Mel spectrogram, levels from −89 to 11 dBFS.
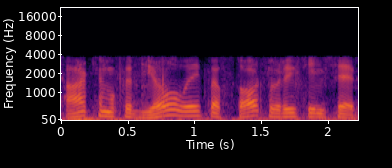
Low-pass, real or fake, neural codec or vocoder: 3.6 kHz; fake; codec, 44.1 kHz, 3.4 kbps, Pupu-Codec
